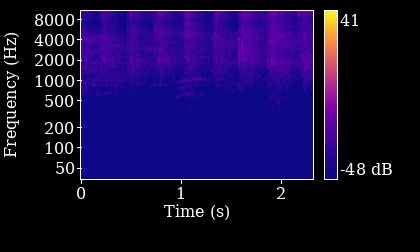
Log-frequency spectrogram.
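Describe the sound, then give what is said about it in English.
Three sharp handclaps ring out from an audience, spaced unevenly, with a faint murmur of voices underneath. “Three claps, I get it.”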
